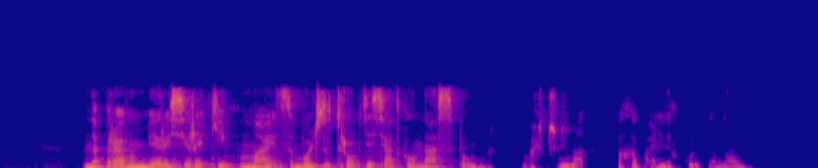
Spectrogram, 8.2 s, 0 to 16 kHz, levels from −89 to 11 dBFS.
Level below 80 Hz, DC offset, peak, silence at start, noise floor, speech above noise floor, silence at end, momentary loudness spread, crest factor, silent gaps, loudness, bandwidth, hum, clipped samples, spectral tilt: -74 dBFS; under 0.1%; -16 dBFS; 0.85 s; -81 dBFS; 49 dB; 0.75 s; 22 LU; 18 dB; 5.08-5.21 s, 5.96-6.17 s; -31 LUFS; 8 kHz; none; under 0.1%; -4.5 dB/octave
